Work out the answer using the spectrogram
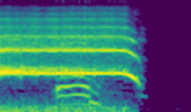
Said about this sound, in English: I know, generic lady screaming.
